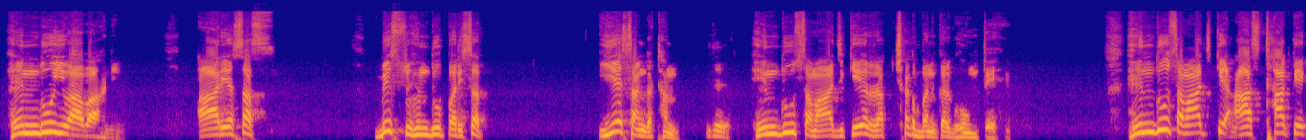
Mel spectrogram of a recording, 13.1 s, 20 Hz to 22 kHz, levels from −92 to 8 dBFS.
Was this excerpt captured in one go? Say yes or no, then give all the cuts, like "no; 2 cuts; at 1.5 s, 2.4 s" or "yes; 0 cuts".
yes; 0 cuts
